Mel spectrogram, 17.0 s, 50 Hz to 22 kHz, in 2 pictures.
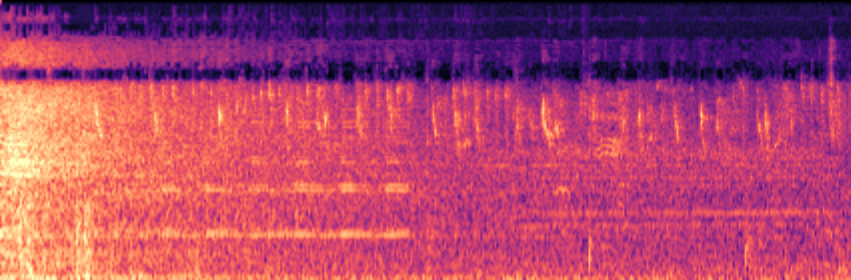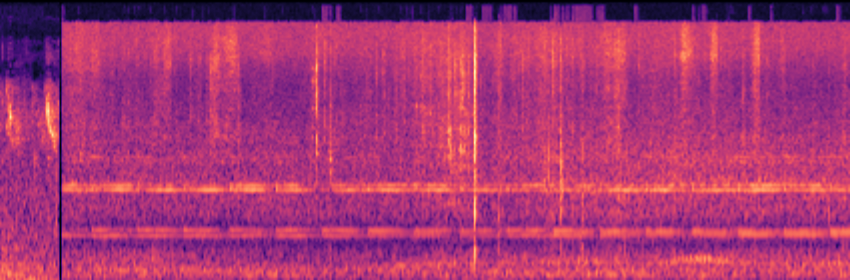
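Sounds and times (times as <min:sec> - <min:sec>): passing train rumble: 0:00.0 - 0:17.0.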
